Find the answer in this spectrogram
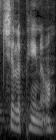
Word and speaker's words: Chili Pino: chili Pino so I I said it that way so that you guys can know how to spell it chai-li but it's chilly Pino yeah cuz the Chilean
